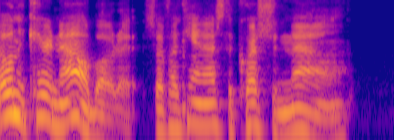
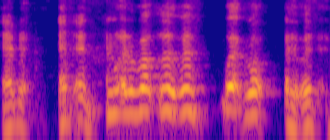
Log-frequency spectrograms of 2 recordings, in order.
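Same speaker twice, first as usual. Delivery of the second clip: laughing stuck uh then higher, louder what; mock Elon Musk-style stutter, laughing; imitating stutter; 4 semitones higher, 3 dB louder than usual. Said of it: "you hear me".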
